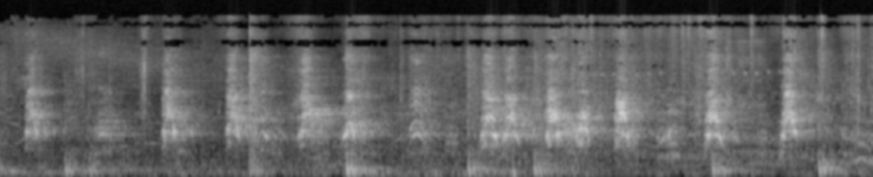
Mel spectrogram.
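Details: Alaskan Malamute going crazy at another dog, protecting his territory with a quick uneven stream of deep barks, several per second at times.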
